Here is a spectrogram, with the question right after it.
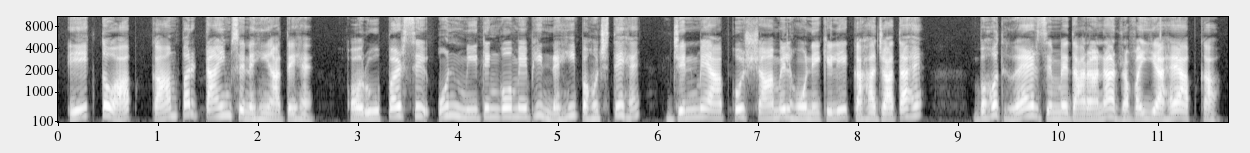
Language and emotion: Hindi, angry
